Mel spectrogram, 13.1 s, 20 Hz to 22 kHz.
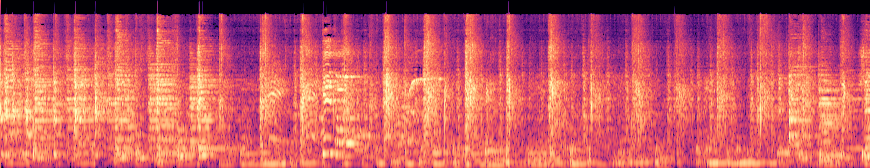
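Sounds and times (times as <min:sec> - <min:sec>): band playing son music: 0:00.0 - 0:13.0
congas: 0:00.0 - 0:13.0
plucked guitar line: 0:00.0 - 0:13.0
upright bass: 0:00.0 - 0:13.0.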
